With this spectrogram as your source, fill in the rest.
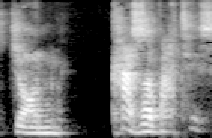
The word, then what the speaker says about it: John Cassavetes: It stars John Cassavetes, is how you say his name.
